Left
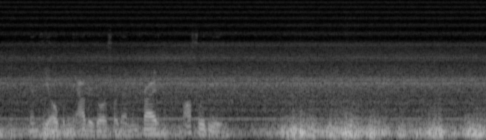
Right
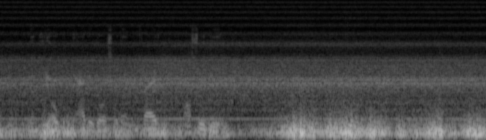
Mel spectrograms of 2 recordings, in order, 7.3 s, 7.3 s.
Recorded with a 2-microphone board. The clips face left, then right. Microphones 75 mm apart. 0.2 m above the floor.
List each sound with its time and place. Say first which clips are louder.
0.4 s a man speaking: left 4 dB; 50° left (ahead or behind)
